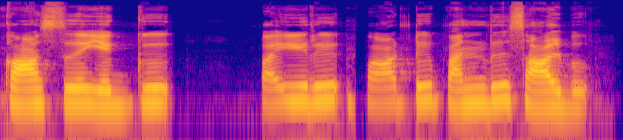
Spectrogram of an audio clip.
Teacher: ஆறு வல்லின உகரங்களும் சொல்லின் இறுதியில் வரும்போது ஒரு மாத்திரைக்கு பதிலாக அரை மாத்திரை அளவே ஒலிக்கும் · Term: குற்றியல் உகரம்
